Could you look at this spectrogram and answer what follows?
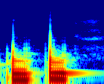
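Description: Electric bass plucks a short funk riff phrase of two punchy notes, the second left ringing, close and alone.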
